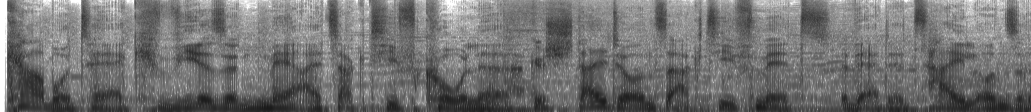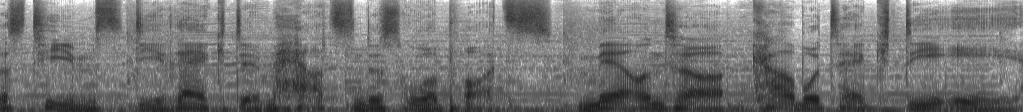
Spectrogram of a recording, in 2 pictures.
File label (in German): Funkspot; CarboTech-Gruppe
